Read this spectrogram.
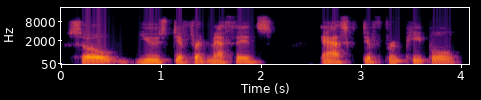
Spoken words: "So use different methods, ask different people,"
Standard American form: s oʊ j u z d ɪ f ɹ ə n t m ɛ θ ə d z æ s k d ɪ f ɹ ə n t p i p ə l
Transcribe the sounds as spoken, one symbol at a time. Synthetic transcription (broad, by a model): s oʊ j u z d ɪ f ɹ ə n m ɛ θ ə d z æ s k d ɪ f ɹ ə n p i p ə l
